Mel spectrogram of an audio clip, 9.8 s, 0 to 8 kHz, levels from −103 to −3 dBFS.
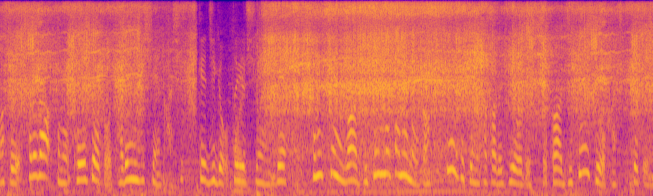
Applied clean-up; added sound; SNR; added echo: none; Domestic sounds, home sounds; -3 dB; none.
